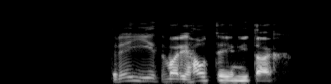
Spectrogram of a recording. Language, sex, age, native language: Icelandic, male, 40-49, Icelandic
